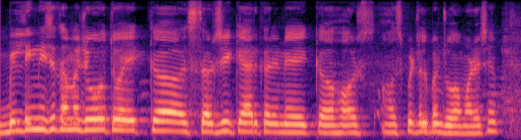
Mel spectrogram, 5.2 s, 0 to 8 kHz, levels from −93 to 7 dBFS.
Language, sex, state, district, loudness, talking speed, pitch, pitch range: Gujarati, male, Gujarat, Valsad, -14 LUFS, 185 wpm, 190 Hz, 170-215 Hz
